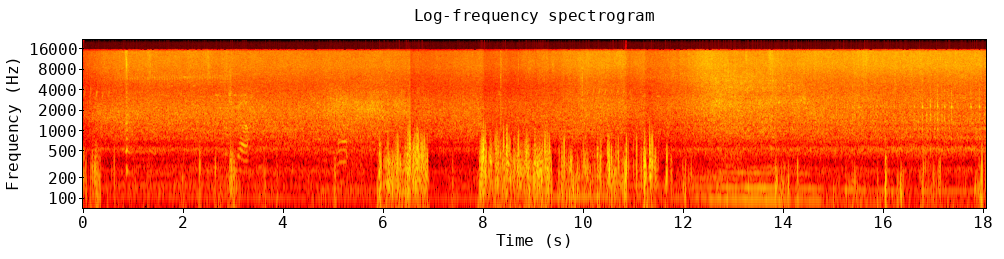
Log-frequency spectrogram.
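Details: Swarm of honey bees at home being hived by a beekeeper, low steady droning hum throughout, broken by loud bursts of handling and knocking from the hive work, with brief speech.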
